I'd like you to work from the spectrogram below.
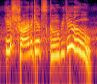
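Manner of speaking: loud, high, slow alarm; alarmed exclaim. Acted. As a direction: cry it out in worry. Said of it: "Daphne exclaimed".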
